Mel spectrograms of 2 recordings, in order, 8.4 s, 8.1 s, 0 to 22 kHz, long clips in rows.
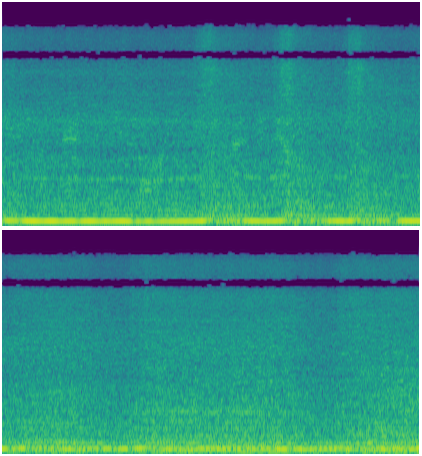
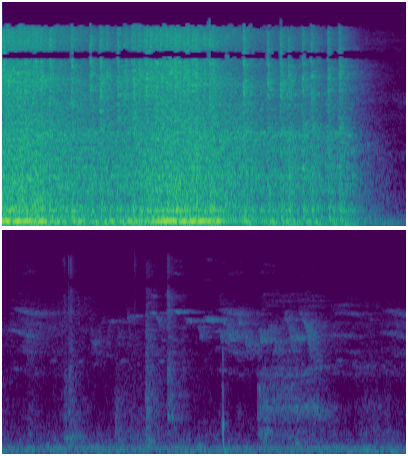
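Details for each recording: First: Ford Mustang carbureted V8, idle turned up slightly; the cause found was an air leak from the wrong gasket under the 1-inch carb spacer: deep, steady burble with an even low rumble and no stumble or hiss, a healthy running engine. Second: Carbureted Ford Mustang at first start, drawing air under a 1-inch carb spacer fitted with the wrong gasket; crew suspecting jets too small: ragged, uneven running that fades and dies after a few seconds; rough running from a vacuum leak.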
